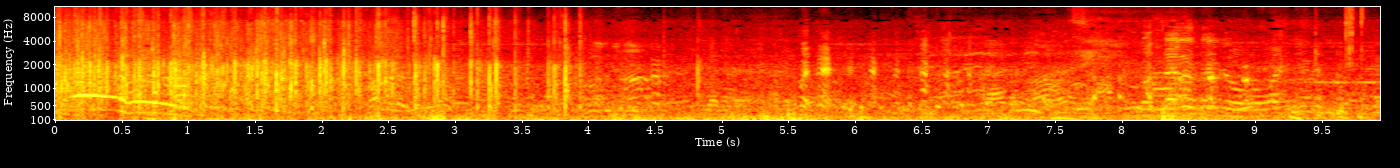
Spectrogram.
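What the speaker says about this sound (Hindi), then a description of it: "मैं चाहता हूँ एक बार पूरा सदन ताली बजाए" Applause and clapping from an audience at a stage show during a Teej fair festival in Sirsaganj, broad rattling claps spread across the whole stretch, mixed with crowd murmur and a speaking voice over it.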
